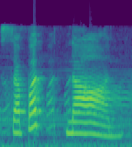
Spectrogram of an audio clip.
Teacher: ಪ ನಂತರ ಅರ್ಧತ ಸಪತ್ ನಾನ್ ನ ದೀರ್ಘ ಕೊನೆಗೆ ವ್ಯಂಜನ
